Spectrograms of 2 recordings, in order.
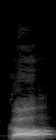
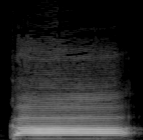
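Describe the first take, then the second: First: The vowel is held for one short beat. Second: The vowel is held for three beats. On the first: "तो ये ह्रस्व है" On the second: "जिसमें तीन मात्रा लगभग लगे वह प्लुत होता है"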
